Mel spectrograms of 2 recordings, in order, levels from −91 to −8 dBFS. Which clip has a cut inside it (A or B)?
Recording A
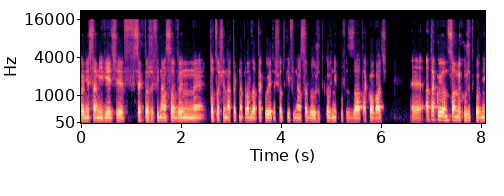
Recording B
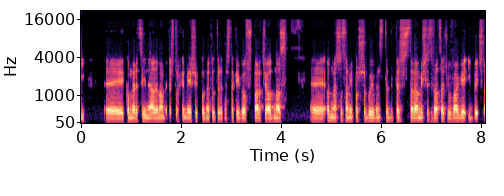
A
